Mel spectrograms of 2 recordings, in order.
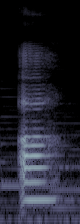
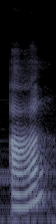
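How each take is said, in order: First: The pitch stays high and level throughout. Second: The pitch rises from middle to high. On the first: "A en premier ton, on ouvre la bouche assez grande que possible" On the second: "A au deuxième ton, on montre le son. Il semble dire je suis étonné"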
